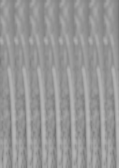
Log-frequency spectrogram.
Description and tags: Laser zaps in rapid succession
